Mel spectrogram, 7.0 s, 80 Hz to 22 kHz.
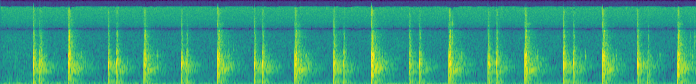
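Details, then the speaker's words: Teaching demonstration, not a patient recording, of the fourth heart sound (S4 gallop): an extra sound just before S1 in a "Tennessee" cadence (S4-S1-S2), so close to S1 it is easy to miss when fast. "Now, S4 is so close to S1 that when I do it really fast, you might not even notice. Look at this. Because it sounds like Tennessee, Tennessee, Tennessee, Tennessee. S4, S4, S1, S2."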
